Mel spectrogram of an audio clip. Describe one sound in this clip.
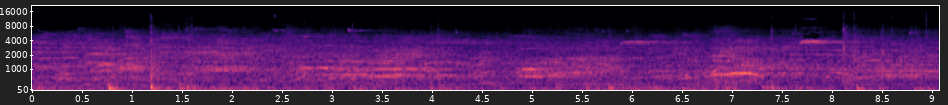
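Shoes squeak on a gym floor, echoing in a large hall.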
